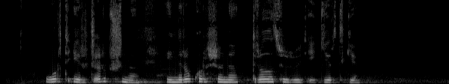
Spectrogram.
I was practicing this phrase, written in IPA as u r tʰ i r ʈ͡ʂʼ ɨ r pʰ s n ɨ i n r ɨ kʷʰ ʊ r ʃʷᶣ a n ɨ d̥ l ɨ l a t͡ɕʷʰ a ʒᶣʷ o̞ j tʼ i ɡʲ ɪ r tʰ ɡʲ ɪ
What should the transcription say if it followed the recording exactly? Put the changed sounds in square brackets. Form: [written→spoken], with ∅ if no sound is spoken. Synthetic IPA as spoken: u r tʰ i r ʈ͡ʂʼ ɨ r pʰ [s→ʂ] n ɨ i n r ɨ kʷʰ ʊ r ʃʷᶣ a n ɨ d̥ [l→r] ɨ l a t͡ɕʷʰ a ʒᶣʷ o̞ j tʼ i ɡʲ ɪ r tʰ ɡʲ ɪ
